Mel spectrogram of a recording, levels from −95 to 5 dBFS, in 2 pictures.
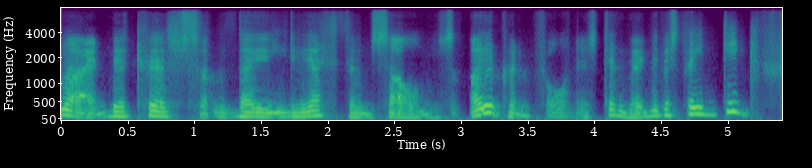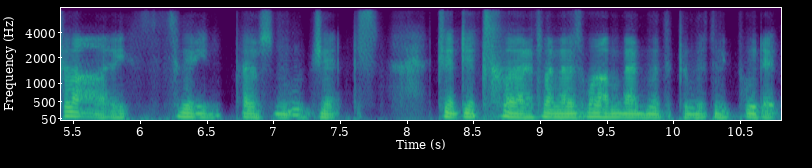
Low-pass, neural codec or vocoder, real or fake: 7.2 kHz; codec, 16 kHz, 0.5 kbps, FreqCodec, smaller model; fake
